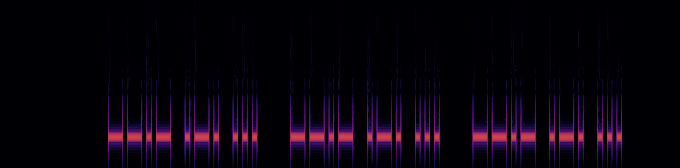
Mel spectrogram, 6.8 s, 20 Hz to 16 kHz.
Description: Morse code, heard as a keyed tone, about 25 wpm, 700 Hz. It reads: QRS QRS QRS
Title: Q-Codes Repeated 3x 25wpm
